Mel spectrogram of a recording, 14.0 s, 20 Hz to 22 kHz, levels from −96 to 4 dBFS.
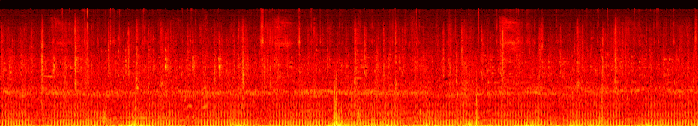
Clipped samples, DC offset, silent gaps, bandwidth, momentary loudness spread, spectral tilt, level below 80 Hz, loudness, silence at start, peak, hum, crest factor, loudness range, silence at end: under 0.1%; under 0.1%; none; 17 kHz; 5 LU; -4.5 dB/octave; -32 dBFS; -33 LUFS; 0 s; -8 dBFS; none; 20 dB; 2 LU; 0 s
